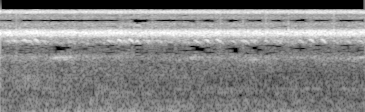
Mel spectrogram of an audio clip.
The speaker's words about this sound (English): Did I hear crickets? I think you did. What the fuck was that? That sounded like... I have no idea. That sounded like... Like a recording.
